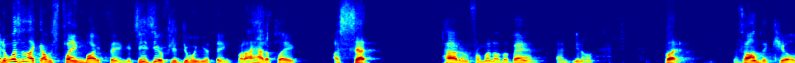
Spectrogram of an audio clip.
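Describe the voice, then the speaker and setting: A man with a New York accent speaks at a fairly high pitch, his voice swinging very widely. He leaves long, frequent pauses in a very clean recording with a silent background. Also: moderate pace. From Long Island, New York. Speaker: rock drummer. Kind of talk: interview. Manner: animated.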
